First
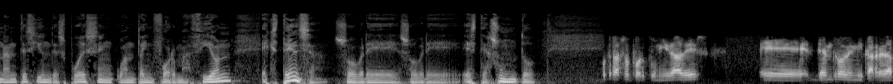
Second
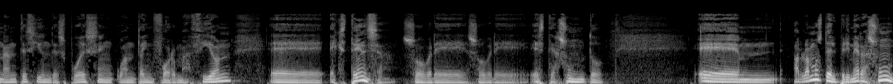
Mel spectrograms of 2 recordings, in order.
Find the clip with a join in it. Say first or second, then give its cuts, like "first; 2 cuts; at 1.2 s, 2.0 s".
first; 2 cuts; at 2.6 s, 6.0 s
